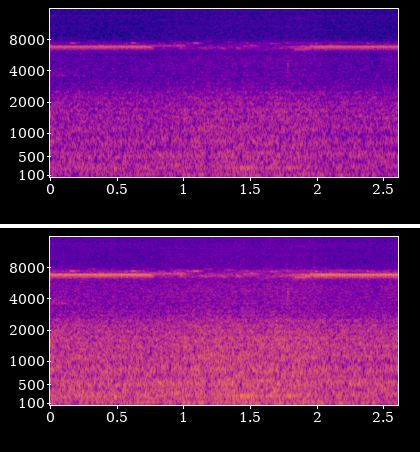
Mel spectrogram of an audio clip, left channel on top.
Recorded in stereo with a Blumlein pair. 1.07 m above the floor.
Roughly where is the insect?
Ahead right.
